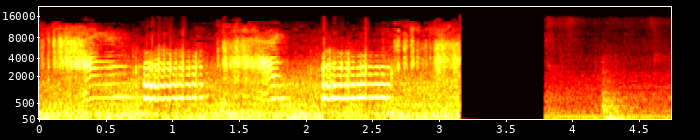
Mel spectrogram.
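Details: Domestic cat giving a run of short, steady-pitched meows, about four within three seconds, over a busy, noisy background, then a brief silence and a quieter stretch of low rumbling.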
